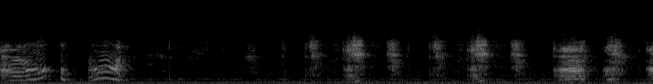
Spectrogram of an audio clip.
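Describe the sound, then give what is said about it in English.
A dog whimpers with rising, whiny cries at first, then growls and huffs in a series of short, uneven bursts, moderately loud. “What's the dog gonna do?”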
